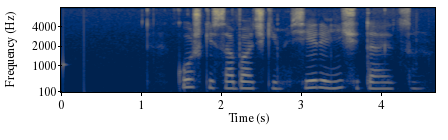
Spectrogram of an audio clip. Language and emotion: Russian, neutral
